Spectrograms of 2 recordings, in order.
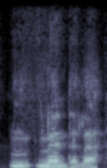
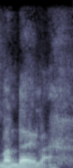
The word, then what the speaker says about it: Mandela: This is called the Mandela effect named after Nelson. Wow. Mandela. That's that's interesting. Mandela. Yeah. Yeah. Those are those figures. But um yeah, it's not Mandela. It's Mandela.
